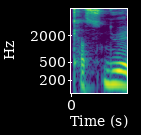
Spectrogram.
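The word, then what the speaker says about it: Casnewydd: real van taken Newport and South Wales or Casino if you want is that so it's pronounced in Welsh and that's the blue and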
